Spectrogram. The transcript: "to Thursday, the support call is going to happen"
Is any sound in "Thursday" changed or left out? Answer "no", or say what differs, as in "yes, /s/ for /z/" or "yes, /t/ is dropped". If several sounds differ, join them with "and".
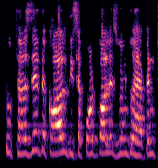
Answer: yes, /t/ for /θ/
